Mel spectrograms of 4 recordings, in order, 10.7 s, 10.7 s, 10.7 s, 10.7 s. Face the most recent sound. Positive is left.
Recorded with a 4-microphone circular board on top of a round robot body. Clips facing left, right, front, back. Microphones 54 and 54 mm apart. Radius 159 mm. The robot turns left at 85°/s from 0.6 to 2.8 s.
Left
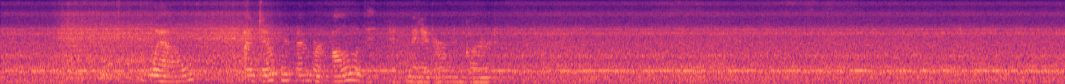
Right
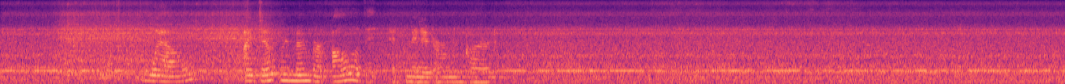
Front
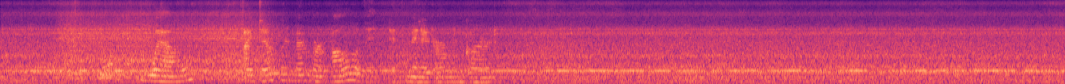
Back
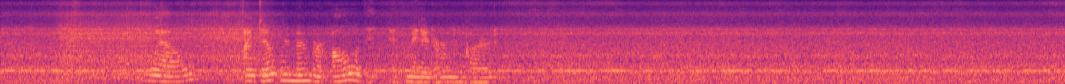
turn(degrees=-100)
